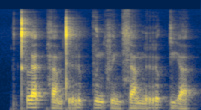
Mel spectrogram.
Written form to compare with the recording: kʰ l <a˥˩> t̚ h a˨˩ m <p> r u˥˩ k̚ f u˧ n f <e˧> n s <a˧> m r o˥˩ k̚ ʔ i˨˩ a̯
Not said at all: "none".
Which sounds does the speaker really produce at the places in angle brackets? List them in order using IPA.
a˥˩, t, e˩˦, a˧

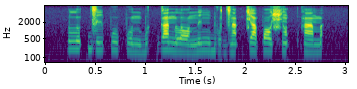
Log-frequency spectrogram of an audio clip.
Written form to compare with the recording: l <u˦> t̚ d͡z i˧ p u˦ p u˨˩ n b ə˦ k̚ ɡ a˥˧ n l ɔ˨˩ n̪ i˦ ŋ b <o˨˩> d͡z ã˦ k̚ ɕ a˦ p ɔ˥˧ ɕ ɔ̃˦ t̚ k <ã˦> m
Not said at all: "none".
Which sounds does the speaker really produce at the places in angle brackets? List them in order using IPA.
u˦, u˨˩, ã˦

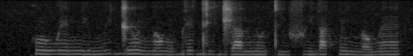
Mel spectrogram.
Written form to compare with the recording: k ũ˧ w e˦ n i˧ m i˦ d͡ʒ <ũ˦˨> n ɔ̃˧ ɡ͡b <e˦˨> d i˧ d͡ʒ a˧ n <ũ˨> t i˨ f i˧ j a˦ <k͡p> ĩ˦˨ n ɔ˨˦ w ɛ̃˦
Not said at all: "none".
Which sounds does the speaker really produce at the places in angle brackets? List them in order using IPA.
ũ˦˨, e˦, ũ˨, k͡p

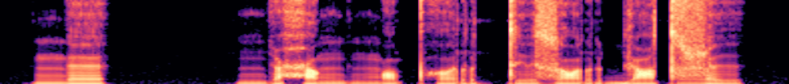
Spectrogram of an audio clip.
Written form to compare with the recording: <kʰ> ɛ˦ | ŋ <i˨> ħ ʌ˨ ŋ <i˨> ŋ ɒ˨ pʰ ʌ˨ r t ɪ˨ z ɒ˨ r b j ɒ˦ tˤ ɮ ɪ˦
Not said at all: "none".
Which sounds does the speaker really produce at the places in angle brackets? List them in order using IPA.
ŋ, i˨, ɪ˨

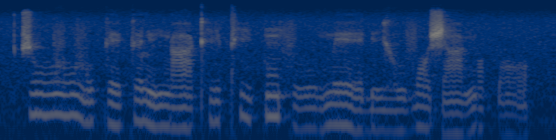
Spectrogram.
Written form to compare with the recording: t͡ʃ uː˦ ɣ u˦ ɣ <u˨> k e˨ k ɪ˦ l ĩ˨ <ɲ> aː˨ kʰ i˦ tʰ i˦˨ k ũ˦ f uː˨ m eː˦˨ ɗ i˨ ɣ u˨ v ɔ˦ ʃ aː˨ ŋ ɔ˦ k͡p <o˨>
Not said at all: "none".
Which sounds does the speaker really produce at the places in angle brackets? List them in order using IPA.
u˨, ŋ, ɔ˨

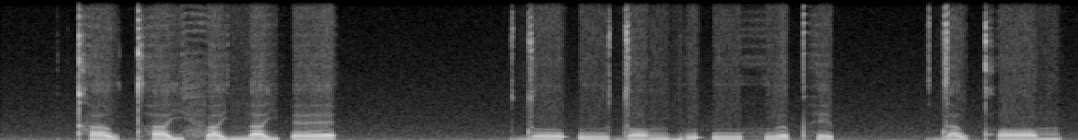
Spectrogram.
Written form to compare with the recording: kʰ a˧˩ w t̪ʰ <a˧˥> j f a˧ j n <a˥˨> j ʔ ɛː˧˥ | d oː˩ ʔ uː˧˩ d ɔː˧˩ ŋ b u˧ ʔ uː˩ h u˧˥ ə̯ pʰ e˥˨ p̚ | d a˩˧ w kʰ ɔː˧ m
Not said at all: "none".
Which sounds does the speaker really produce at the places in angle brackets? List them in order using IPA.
a˧˥, a˥˨

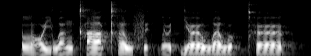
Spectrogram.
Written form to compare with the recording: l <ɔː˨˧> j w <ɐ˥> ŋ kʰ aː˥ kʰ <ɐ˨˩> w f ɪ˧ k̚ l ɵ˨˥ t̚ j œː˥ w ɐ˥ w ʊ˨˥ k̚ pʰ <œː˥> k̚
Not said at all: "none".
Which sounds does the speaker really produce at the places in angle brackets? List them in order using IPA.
ɔː˨˧, ɐ˥, ɐ˥, œː˥

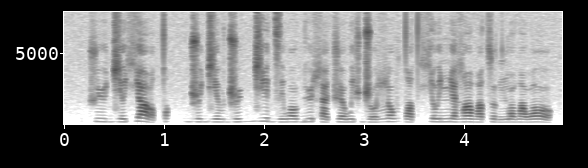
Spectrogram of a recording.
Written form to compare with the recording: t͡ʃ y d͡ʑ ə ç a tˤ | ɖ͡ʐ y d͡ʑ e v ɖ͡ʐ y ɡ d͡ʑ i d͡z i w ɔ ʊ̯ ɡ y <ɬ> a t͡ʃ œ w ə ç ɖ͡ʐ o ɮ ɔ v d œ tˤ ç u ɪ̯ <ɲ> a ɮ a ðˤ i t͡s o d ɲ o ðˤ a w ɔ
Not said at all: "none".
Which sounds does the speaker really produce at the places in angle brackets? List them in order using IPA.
ɬ, ɲ

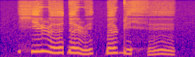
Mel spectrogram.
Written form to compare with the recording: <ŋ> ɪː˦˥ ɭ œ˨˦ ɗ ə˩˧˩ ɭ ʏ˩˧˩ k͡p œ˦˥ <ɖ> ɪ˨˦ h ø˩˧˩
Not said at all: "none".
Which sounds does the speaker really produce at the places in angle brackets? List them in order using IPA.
x, ɖ

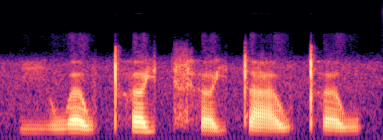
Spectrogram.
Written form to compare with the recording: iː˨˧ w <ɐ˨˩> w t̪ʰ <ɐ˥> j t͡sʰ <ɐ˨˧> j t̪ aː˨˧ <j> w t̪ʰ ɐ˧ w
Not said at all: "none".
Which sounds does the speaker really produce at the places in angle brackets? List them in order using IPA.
ɐ˨˥, ɐ˥, ɐ˨˧, none

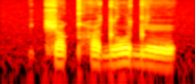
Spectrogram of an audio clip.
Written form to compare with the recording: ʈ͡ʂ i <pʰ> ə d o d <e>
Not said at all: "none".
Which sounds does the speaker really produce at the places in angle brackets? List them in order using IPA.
qʰ, e

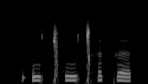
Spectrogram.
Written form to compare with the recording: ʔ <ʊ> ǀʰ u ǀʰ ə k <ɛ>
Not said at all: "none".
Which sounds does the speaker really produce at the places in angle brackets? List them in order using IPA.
u, ə

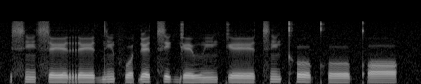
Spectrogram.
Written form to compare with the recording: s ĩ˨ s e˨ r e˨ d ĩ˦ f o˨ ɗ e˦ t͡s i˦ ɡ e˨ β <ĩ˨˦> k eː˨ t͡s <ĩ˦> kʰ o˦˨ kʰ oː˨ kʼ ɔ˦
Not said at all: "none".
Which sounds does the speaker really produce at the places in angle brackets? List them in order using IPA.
ĩ˨˦, ĩ˦

